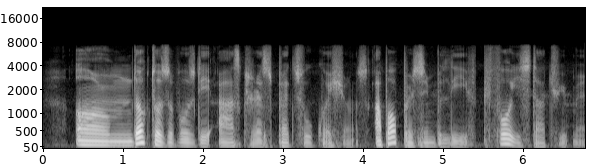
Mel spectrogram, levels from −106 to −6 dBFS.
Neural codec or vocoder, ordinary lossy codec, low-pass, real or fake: none; none; 7.2 kHz; real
